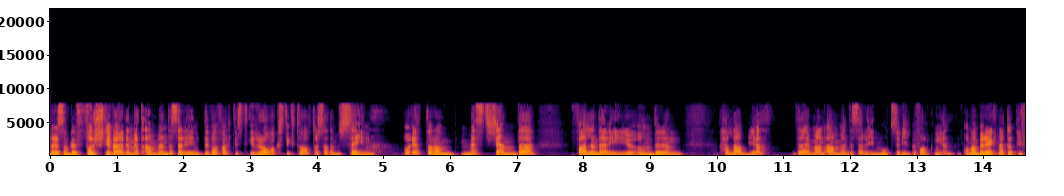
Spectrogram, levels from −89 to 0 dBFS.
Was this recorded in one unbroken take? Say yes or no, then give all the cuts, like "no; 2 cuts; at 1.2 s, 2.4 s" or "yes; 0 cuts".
no; 2 cuts; at 9.9 s, 13.7 s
